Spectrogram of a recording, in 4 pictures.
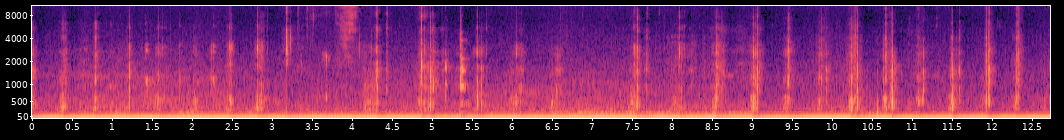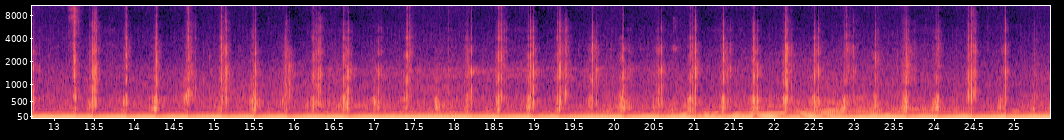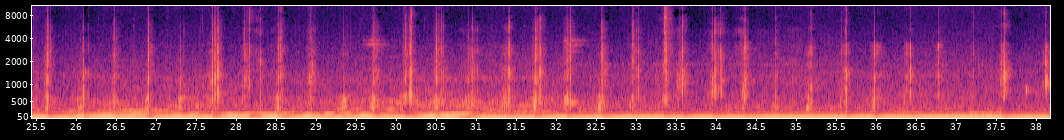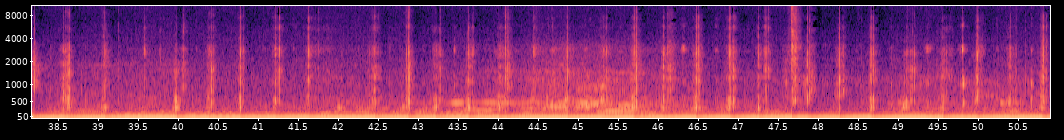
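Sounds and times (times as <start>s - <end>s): chewing dry rice crunches: 0.0s - 6.8s, 7.4s - 50.9s
deep low rumble: 0.6s - 50.9s.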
